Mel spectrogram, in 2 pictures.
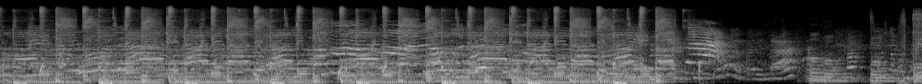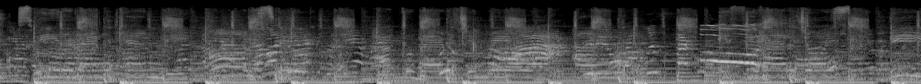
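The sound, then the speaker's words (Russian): Children play and squeal while swinging in a piece of fabric hung on a rope, their high excited voices overlapping almost nonstop, with a short lull midway; no swing noise stands out. “Или эту ткань можно повесить на веревке, вот как у нас сейчас дети катаются, и ребенок может кататься в ней сам.”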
